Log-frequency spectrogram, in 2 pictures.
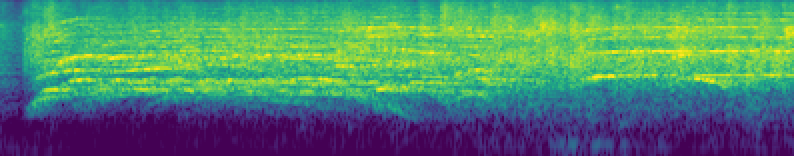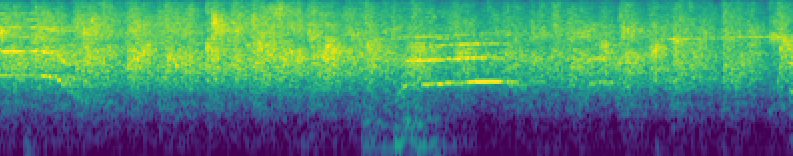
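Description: A live audience breaks into loud, sustained applause with whoops and high-pitched cheers rising over the clapping, filling the room for about ten seconds before starting to fade.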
